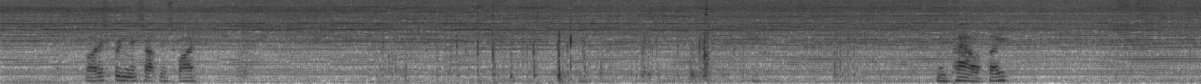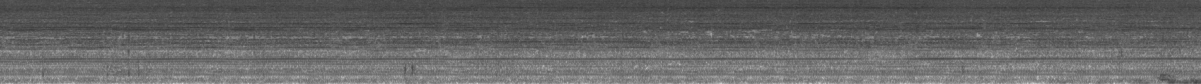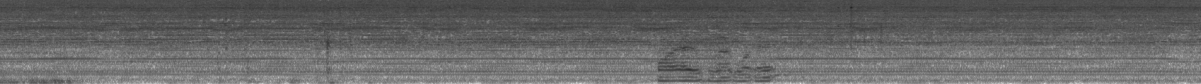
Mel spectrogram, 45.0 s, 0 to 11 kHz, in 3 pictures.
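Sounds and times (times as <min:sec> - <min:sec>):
lathe whirring: 0:00.0 - 0:19.0.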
